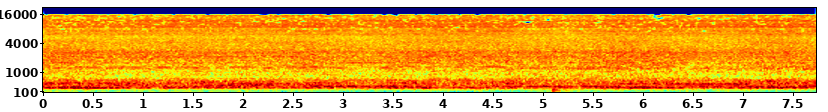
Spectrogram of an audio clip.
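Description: Counter-rotating brush floor machine running with a steady hum as its brushes scrub a laminate floor.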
